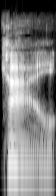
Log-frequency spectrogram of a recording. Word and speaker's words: Chi: Got actually not because the X is pronounced Kai and the first letter in whatever that word is is Christos.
